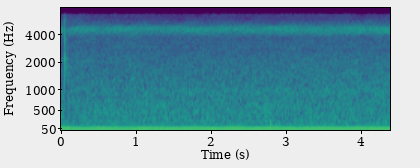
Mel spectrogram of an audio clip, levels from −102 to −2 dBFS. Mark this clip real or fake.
fake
